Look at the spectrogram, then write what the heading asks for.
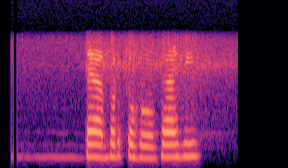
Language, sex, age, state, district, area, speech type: Hindi, female, 60+, Uttar Pradesh, Sitapur, rural, conversation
